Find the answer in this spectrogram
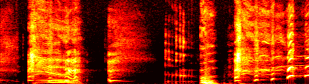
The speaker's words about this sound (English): We got halfway. That's not very impressive. I'm sorry. We're like burping into the microphone. This is like so unattractive.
